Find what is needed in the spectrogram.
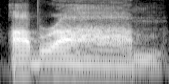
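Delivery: "Abraham" said as ab-RAAM, the R stretched instead of the H; slow "Abraham" with a long R; lengthened R. Shown as a demonstration. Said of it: "pretending that the R is a little longer".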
